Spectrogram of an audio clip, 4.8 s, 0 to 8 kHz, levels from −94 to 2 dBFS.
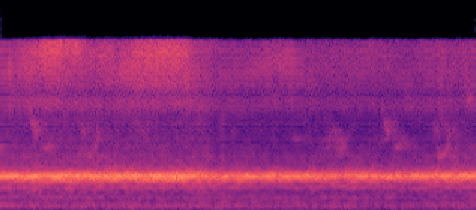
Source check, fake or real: fake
